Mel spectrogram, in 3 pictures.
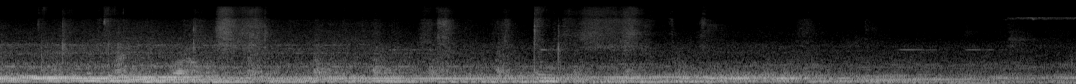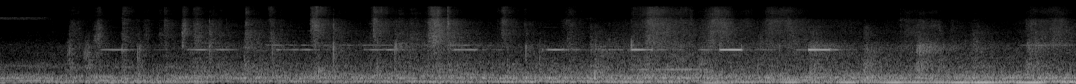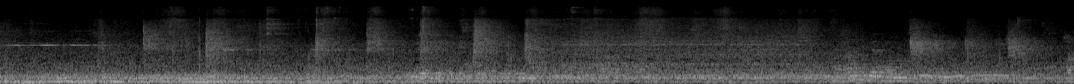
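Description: ATM lobby sounds: background music and voices, loudest at first, then from about twelve seconds a high electronic beep repeating about twice a second for several seconds, typical of an ATM's prompt tone. Scattered clicks and handling noise run throughout.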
